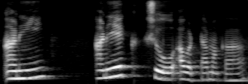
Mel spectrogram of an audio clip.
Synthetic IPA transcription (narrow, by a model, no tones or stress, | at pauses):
aɽ̃i | añekɕoa̰ʋəɽt̪am̤aka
